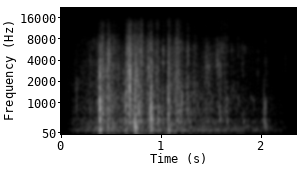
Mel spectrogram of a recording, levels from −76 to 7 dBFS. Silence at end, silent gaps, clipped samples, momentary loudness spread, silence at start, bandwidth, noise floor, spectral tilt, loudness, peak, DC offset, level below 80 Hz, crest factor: 0.3 s; none; under 0.1%; 20 LU; 0.2 s; 16 kHz; -52 dBFS; -3 dB/octave; -27 LUFS; -2 dBFS; under 0.1%; -58 dBFS; 30 dB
